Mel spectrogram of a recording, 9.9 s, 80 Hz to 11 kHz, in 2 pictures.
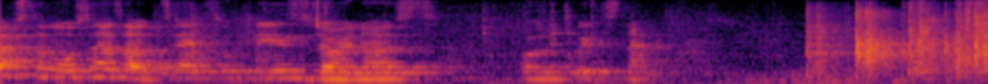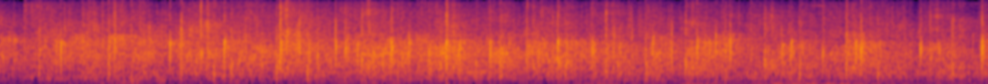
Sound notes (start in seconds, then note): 4.0 applause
